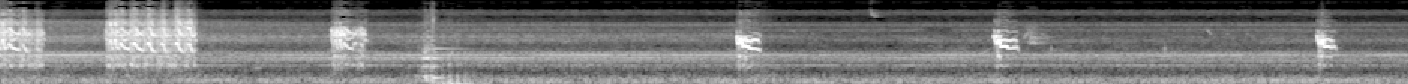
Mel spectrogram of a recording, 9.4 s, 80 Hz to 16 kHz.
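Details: Eastern bluebird nestling in its nest on 25 June 2022 at 9:10 am, whining for food while going unfed for a while: a few harsh buzzy bursts early on, then sparse short high chirps, with one low thump.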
